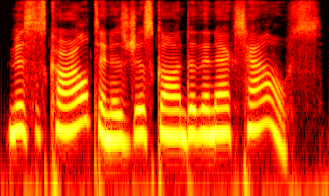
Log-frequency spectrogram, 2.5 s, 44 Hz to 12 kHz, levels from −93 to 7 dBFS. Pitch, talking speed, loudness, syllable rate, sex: 270 Hz, 220 wpm, -15 LUFS, 5.3 syllables/s, female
